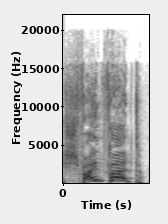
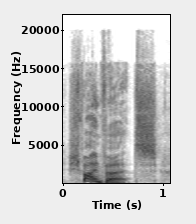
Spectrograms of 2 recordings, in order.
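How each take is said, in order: First: It is said in an exaggerated German accent. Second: It is said in a plain English accent.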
